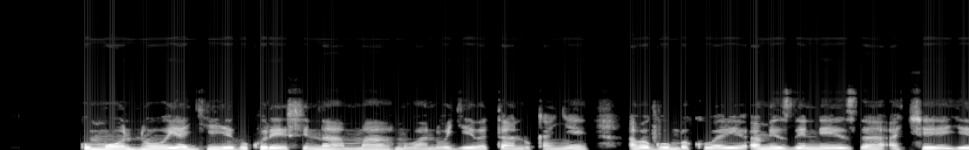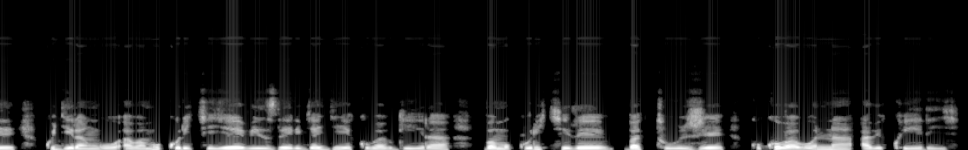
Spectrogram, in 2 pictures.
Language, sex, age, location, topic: Kinyarwanda, female, 18-24, Nyagatare, government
